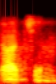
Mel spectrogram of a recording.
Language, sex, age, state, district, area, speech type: Bengali, male, 18-30, West Bengal, Purulia, urban, conversation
